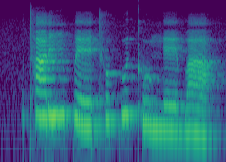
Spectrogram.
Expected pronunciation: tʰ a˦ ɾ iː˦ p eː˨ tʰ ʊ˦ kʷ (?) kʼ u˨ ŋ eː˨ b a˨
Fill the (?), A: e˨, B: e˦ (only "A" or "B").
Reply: B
